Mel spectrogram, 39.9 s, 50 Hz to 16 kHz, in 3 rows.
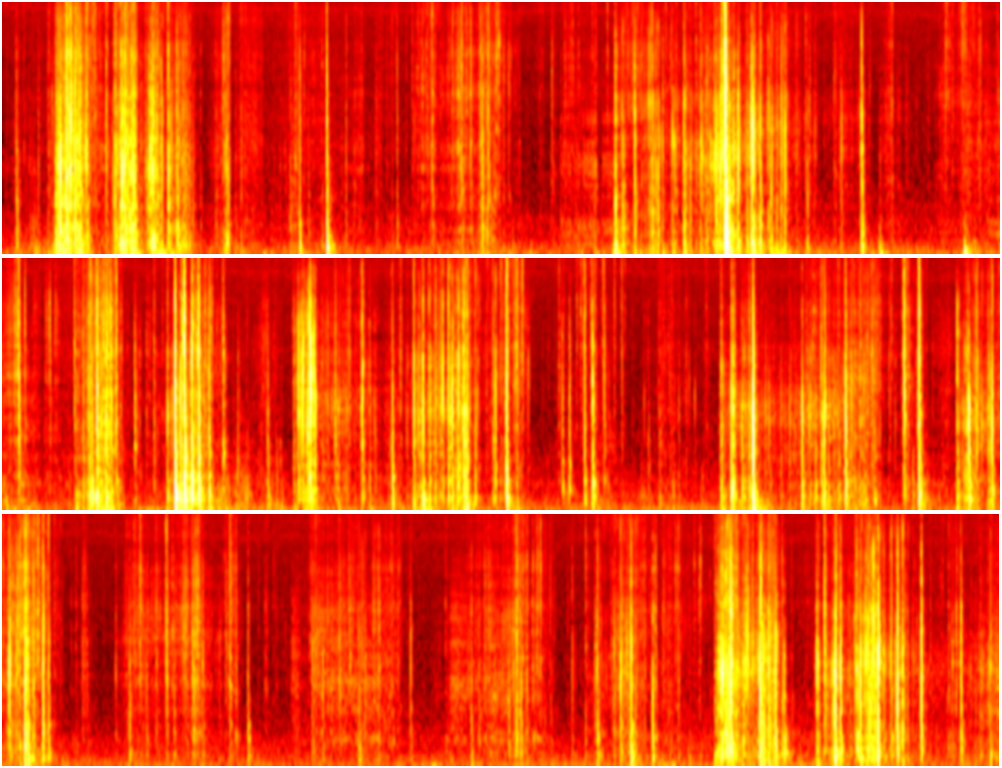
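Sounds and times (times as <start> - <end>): ice crackling: 34.4 - 39.9.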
